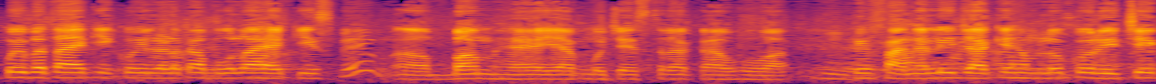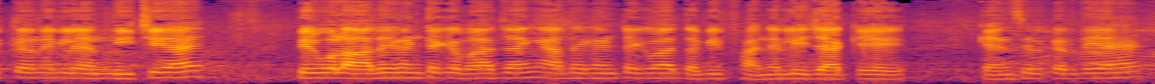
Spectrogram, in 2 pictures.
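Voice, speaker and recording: A man, an air passenger, recalling events in a hesitant, halting way during an on-the-spot news interview. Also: a little high, fairly even intonation, a bit bright. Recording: crowd chatter all around.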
